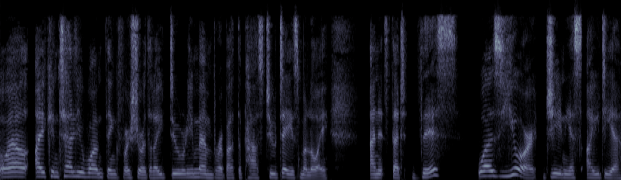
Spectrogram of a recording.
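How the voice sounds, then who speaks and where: A woman's put-on character voice, fairly low and drawling, at a fairly slow pace, with very even loudness and ordinary pitch variation. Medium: read story. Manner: lazy drawl.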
